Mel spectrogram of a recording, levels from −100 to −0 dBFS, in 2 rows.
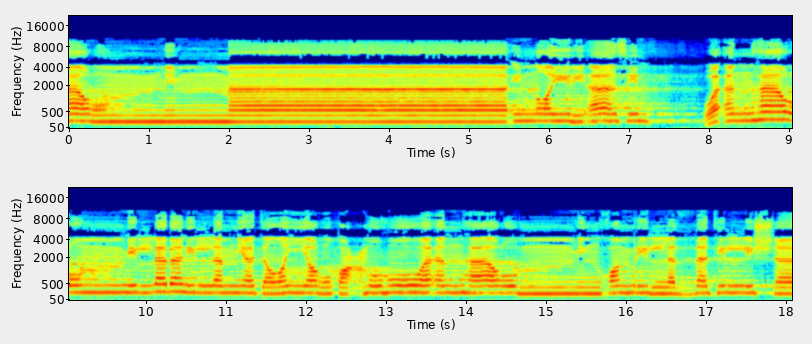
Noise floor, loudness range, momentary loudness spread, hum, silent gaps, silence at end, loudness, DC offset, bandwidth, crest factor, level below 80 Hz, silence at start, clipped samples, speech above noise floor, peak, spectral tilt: -39 dBFS; 5 LU; 8 LU; none; none; 0 s; -15 LUFS; under 0.1%; 11 kHz; 16 dB; -56 dBFS; 0 s; under 0.1%; 22 dB; 0 dBFS; -4 dB/octave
